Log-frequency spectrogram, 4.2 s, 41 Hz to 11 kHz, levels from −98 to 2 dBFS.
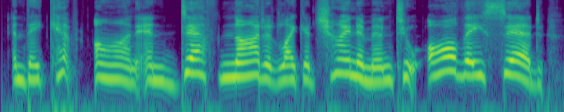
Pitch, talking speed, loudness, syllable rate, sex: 225 Hz, 200 wpm, -18 LUFS, 4.4 syllables/s, female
